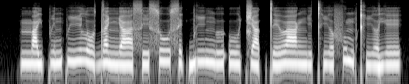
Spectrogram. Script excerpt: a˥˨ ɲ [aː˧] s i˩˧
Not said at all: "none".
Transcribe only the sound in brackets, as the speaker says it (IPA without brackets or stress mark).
aː˩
